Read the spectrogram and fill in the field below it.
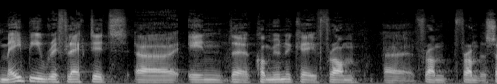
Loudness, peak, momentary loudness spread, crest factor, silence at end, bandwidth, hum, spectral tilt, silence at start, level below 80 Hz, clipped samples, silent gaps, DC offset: -22 LUFS; -4 dBFS; 7 LU; 18 dB; 0 s; 14 kHz; none; -4.5 dB/octave; 0 s; -58 dBFS; under 0.1%; none; 0.5%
